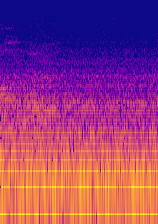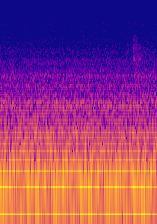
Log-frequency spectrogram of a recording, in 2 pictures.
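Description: Loud, steady low rumble with a noisy wash above it: a dense droning sound-collage texture, with no clear beat or melody.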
